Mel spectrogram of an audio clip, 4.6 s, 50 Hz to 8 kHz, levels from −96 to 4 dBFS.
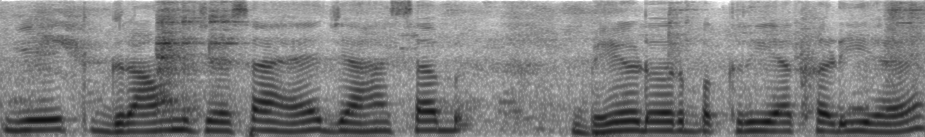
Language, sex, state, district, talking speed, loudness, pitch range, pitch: Hindi, female, Maharashtra, Mumbai Suburban, 155 wpm, -11 LUFS, 180-205 Hz, 190 Hz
